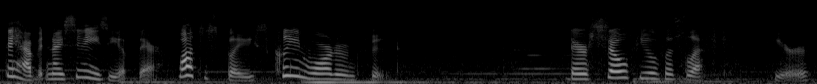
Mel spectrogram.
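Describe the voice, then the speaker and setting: A woman's voice: fairly high pitch, big pitch swings, a little slow, a bit bright, heavily acted, poor audio. A woman voicing a wary, world-weary forest witch from a fantasy game, with a sceptical, foreboding manner.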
